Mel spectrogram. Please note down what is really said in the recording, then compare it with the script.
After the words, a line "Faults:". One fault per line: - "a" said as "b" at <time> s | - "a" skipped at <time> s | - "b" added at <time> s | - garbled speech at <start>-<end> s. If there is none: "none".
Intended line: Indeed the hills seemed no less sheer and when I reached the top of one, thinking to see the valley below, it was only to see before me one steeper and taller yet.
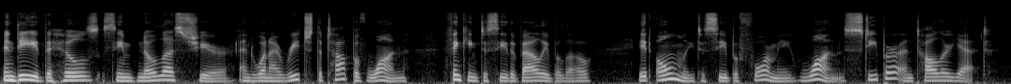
Indeed the hills seemed no less sheer and when I reached the top of one, thinking to see the valley below, it only to see before me one steeper and taller yet.
Faults:
- "was" skipped at 6.5 s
